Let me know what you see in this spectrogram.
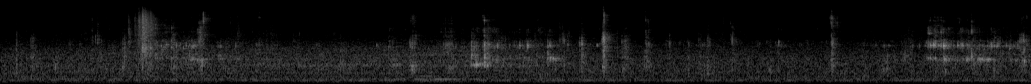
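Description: A person chewing a mouthful of rice and braised pork with the mouth close to the microphone: soft wet chewing and lip smacks with scattered small clicks, a few louder moments at about 1.5, 5 and 9.5 seconds in.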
